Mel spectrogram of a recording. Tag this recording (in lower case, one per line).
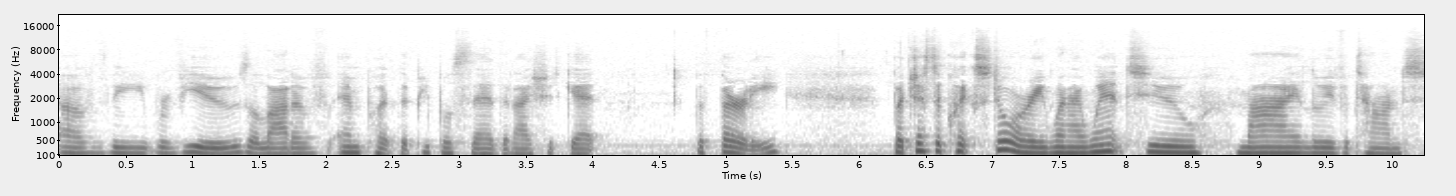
speech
